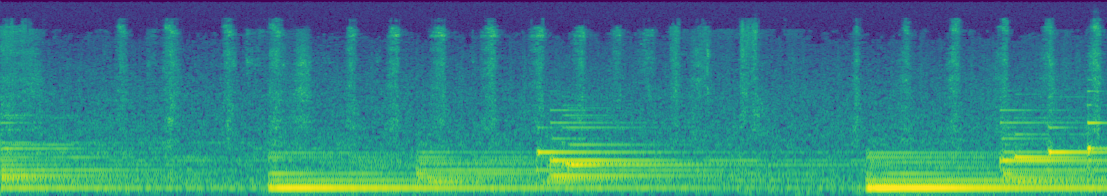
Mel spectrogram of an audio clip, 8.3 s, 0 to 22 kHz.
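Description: A pencil lightly shading a drawing of Luigi from Luigi's Mansion 3: faint, steady scratchy strokes on paper, soft and close, running beneath sustained background music with no talking.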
